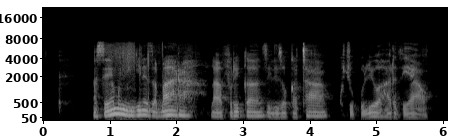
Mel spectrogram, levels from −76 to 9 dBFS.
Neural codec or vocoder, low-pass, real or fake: none; 7.2 kHz; real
